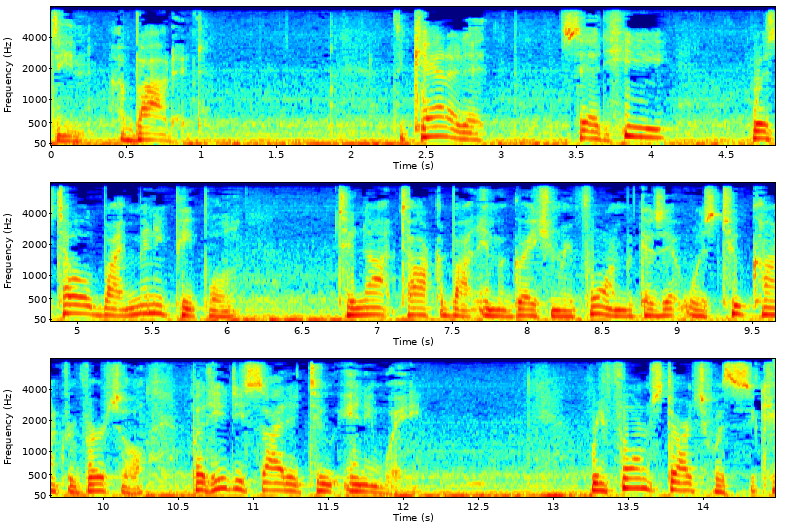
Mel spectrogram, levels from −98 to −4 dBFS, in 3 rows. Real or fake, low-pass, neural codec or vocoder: real; 7.2 kHz; none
